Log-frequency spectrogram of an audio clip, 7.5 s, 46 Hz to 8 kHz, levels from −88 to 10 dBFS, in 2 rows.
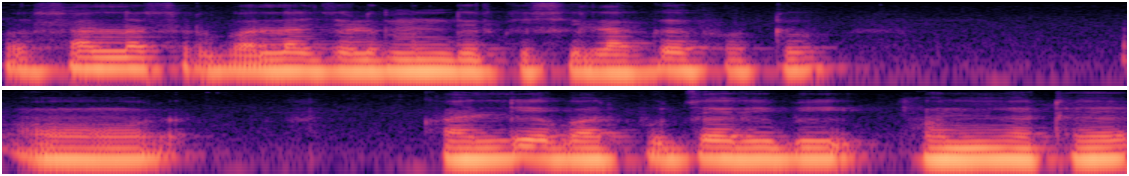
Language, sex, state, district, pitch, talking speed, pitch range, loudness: Rajasthani, male, Rajasthan, Churu, 115 Hz, 120 wpm, 115-120 Hz, -15 LUFS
